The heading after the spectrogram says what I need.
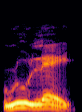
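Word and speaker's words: Roulet: Almost like the spinning wheel, but you pronounce it rule.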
